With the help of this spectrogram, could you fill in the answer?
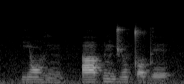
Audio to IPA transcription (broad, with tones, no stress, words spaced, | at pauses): jɔ̃˧ɣĩ˨ | aː˧pĩ˦d͡ʒũ˧ tɔ˨de˨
